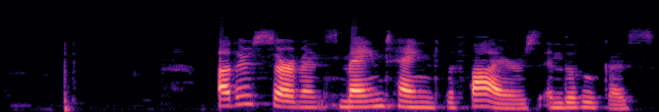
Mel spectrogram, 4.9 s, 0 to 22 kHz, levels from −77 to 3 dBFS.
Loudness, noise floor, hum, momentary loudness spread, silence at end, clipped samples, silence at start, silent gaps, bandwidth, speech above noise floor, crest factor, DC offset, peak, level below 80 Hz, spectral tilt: -16 LUFS; -69 dBFS; none; 12 LU; 0.25 s; under 0.1%; 0.5 s; none; 7.8 kHz; 53 dB; 18 dB; under 0.1%; 0 dBFS; -62 dBFS; -6 dB/octave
